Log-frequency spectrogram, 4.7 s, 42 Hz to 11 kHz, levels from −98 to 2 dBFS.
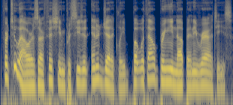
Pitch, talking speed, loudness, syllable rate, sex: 130 Hz, 165 wpm, -17 LUFS, 5.7 syllables/s, male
